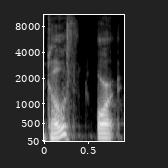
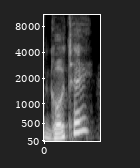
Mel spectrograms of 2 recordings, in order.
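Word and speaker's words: Goethe: the a novel by I pronounce it goth or but it's actually I think pronounced goate so this novel young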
